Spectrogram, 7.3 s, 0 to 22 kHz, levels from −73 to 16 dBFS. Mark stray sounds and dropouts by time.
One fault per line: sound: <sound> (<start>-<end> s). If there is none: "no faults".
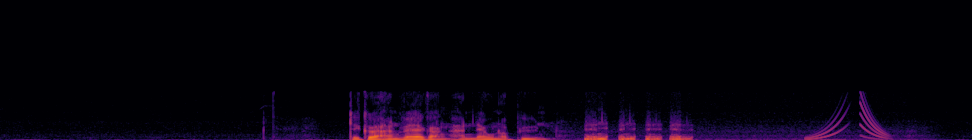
sound: laugh (4.4-5.2 s)
sound: chirp (6.0-6.7 s)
